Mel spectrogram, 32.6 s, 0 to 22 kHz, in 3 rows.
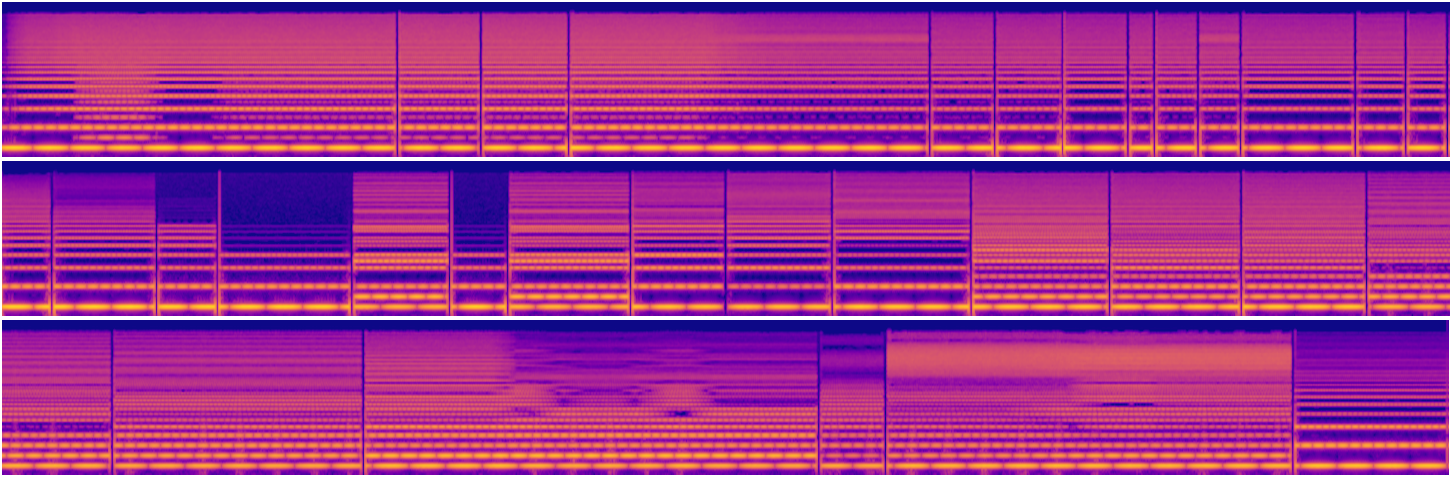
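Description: Modal Argon 8M wavetable synthesizer sustaining a single note at one steady pitch while its wave modifier types are switched through one after another. The timbre changes every second or so, with small clicks at the switches.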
